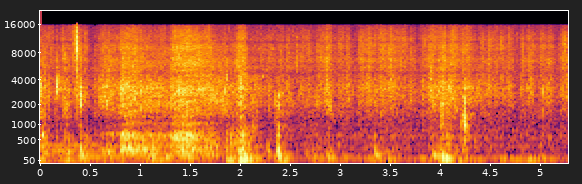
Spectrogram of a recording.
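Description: Dry seasoning shaken from a large plastic shaker bottle over chicken wings: a gritty rattle with a few sharp knocks of the bottle.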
